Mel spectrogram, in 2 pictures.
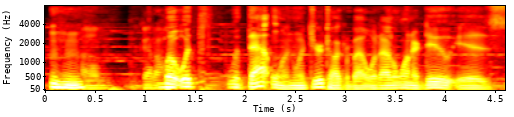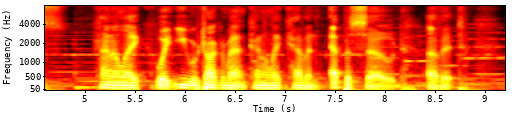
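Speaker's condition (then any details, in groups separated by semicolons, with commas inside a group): No condition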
